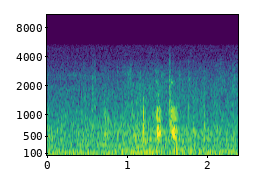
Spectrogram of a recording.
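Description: Wildfire burning through cottonwood trees: a steady low rumble mixed with wind on the microphone, and a quick run of three sharp cracks or pops about a second and a half in.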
